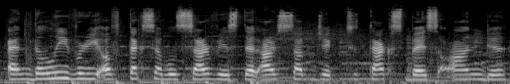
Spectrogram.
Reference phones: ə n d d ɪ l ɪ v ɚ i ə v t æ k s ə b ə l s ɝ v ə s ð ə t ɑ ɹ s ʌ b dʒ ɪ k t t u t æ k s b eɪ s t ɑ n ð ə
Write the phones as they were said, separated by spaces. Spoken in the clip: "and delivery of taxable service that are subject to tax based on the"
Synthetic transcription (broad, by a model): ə n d d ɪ l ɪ v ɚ i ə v t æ k s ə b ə l s ɝ v ə s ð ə t ɑ ɹ s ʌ b dʒ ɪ k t t u t æ k s b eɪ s ɑ n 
